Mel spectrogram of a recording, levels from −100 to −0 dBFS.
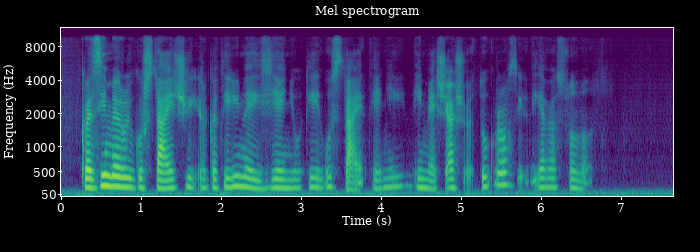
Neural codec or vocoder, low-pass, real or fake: autoencoder, 22.05 kHz, a latent of 192 numbers a frame, VITS, trained on many speakers; 9.9 kHz; fake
